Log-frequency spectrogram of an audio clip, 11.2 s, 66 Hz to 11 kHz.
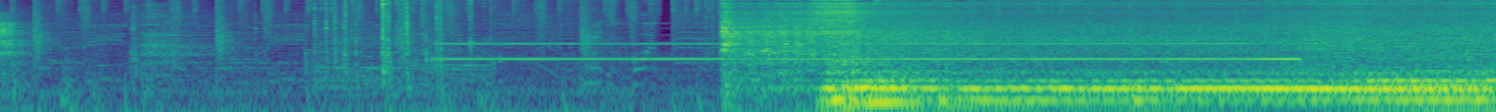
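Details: New Edge SN95 Mustang before an 800-mile trip, restarted in freezing weather after maintenance with mass airflow sensor reconnected: short crank, catches and settles into smooth, even low idle with steady firing, no stumble; healthy.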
